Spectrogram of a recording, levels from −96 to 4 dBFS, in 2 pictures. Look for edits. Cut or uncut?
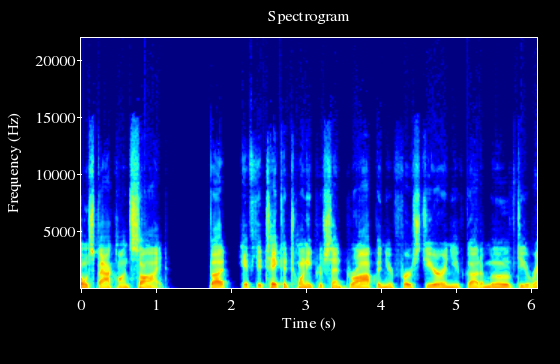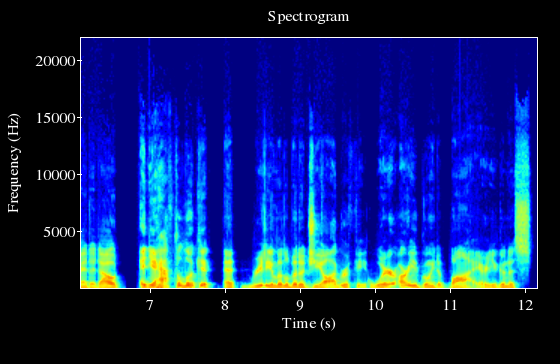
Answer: cut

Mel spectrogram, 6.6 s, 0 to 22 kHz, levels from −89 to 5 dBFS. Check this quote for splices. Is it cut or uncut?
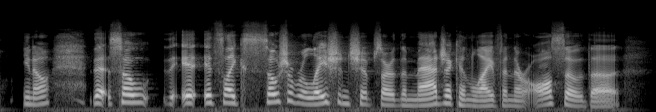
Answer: uncut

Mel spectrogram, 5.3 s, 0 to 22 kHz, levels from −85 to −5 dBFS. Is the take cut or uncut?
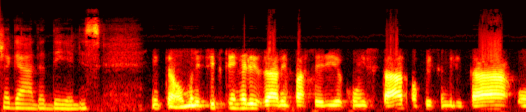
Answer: cut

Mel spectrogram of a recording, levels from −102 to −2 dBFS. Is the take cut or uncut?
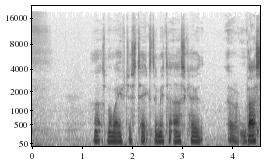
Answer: uncut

